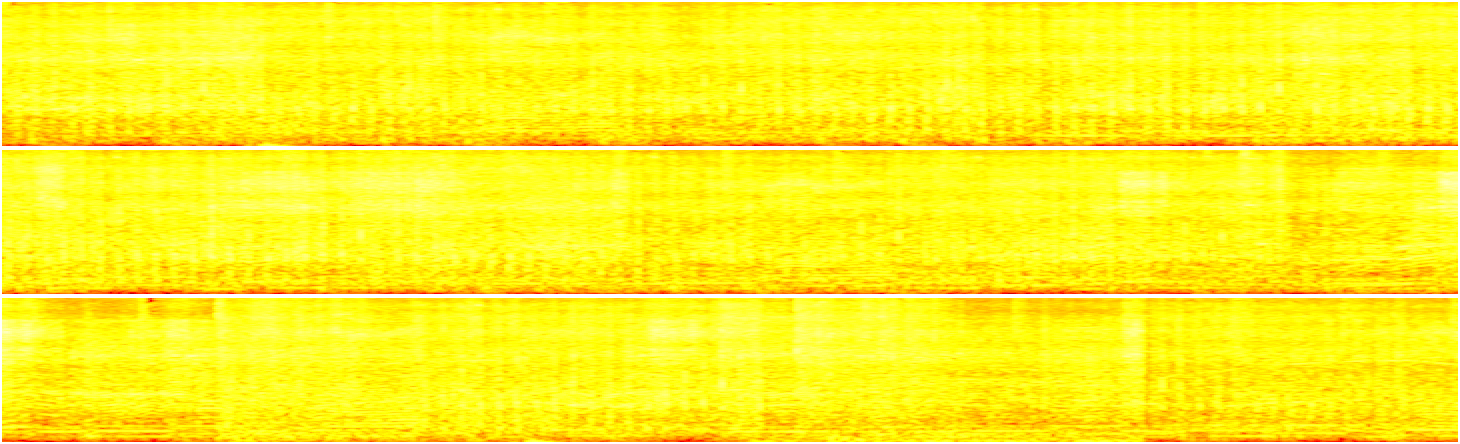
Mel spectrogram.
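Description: A motorbike engine revs and whines.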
